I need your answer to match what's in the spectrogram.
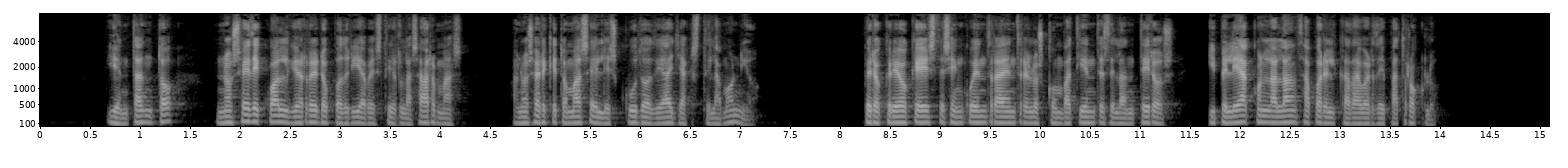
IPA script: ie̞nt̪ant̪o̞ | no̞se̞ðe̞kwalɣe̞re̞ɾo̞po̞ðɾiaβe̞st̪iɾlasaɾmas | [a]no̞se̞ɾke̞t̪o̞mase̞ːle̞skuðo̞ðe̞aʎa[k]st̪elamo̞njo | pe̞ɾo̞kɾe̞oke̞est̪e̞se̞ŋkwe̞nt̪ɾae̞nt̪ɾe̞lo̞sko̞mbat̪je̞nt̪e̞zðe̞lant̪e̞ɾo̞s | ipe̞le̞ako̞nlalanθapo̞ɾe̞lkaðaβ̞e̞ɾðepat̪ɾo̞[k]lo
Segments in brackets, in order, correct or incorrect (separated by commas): correct, correct, correct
